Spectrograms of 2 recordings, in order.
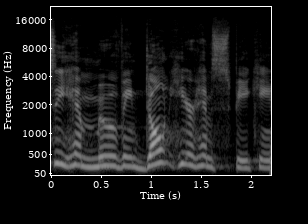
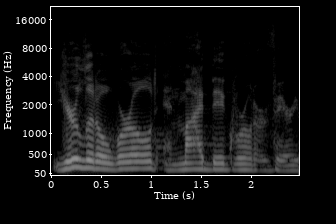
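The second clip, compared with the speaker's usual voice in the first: soft intimate voice; 8 semitones lower, 8 dB quieter than usual. Acted. God speaking to the heart.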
